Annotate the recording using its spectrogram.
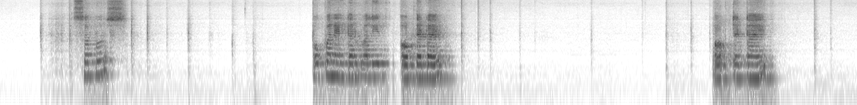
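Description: A young woman speaks calmly and slowly through a close microphone, in short phrases with pauses.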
